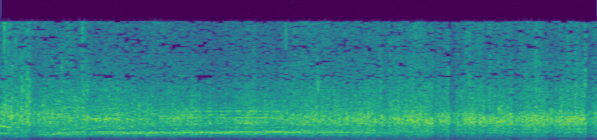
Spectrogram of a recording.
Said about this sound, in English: They're cheering for degrowth.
